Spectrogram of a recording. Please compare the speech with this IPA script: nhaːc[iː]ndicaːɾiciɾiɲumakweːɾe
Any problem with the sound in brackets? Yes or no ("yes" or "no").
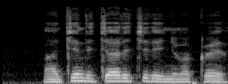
no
